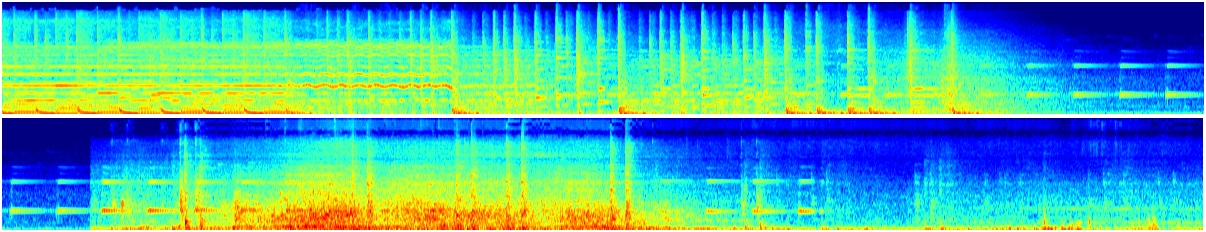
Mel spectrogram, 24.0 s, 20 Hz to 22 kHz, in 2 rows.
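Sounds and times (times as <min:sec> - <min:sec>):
train rushing past: 0:00.0 - 0:24.0
train wheel clacks: 0:02.9 - 0:09.9, 0:12.9 - 0:24.0
railroad crossing bell dinging: 0:07.7 - 0:15.8, 0:16.9 - 0:20.5.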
